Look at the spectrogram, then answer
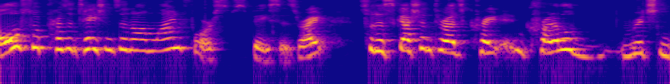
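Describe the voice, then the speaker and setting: At a fairly quick pace, a woman speaks in a dark, mellow tone. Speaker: instructional designer. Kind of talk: tutorial. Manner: fast; halting.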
